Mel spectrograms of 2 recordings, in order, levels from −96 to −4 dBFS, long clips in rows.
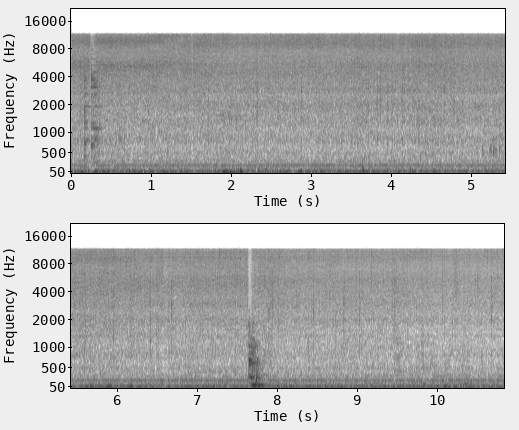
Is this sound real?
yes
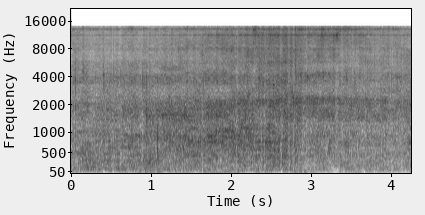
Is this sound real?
no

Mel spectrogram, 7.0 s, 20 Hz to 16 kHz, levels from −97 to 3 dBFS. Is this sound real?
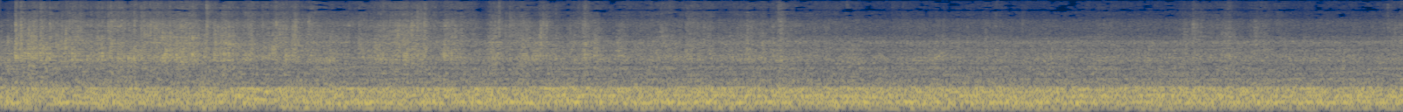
yes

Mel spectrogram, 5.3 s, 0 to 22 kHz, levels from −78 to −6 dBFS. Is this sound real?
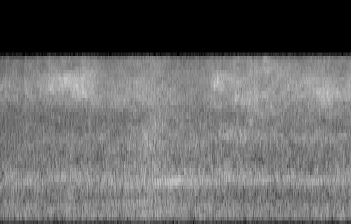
no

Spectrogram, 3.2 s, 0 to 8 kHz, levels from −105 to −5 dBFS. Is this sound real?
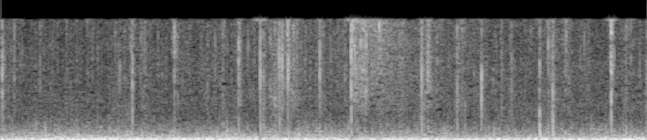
yes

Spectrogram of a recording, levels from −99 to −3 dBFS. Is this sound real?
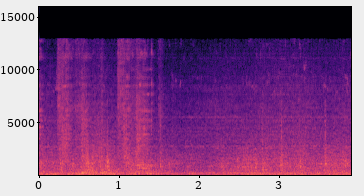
no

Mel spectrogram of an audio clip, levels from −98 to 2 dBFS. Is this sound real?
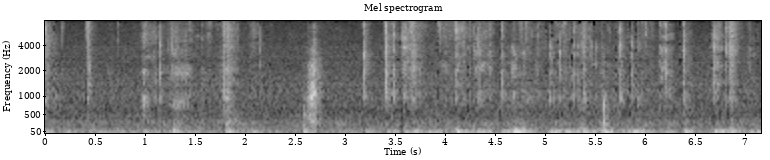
no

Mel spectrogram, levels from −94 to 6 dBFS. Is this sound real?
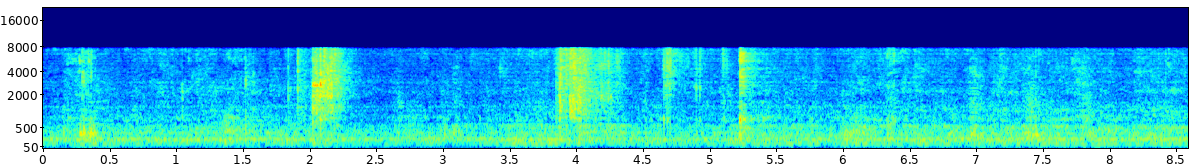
no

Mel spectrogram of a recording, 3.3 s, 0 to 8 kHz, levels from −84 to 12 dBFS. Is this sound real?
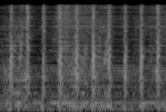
no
